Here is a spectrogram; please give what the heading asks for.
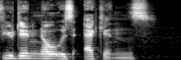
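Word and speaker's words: Ekans: So in my brain, how would you have pronounced it backwards if you didn't know it was echans? E cans probably.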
